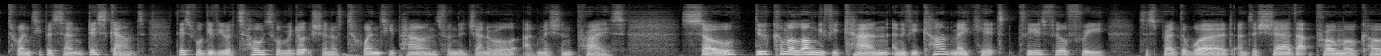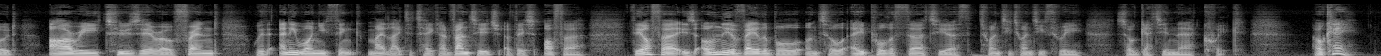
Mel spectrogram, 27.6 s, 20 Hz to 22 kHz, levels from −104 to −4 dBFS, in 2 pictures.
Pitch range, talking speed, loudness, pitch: 85-115 Hz, 155 wpm, -31 LUFS, 100 Hz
